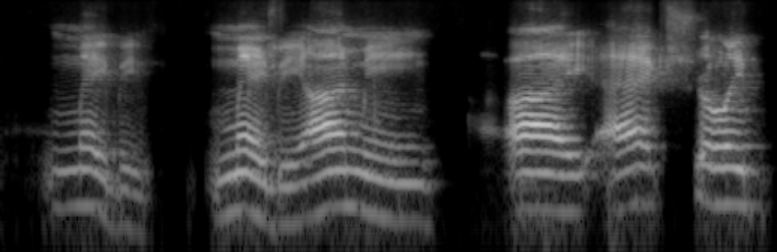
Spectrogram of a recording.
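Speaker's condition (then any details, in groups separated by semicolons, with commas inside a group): Traumatic brain injury; 39 years since injury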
